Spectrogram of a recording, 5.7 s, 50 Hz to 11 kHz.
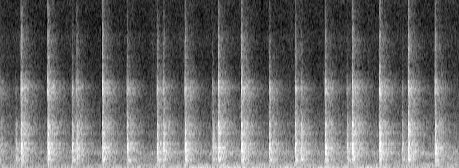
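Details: FitDesk v2.0 exercise bike: sharp, evenly spaced clicks about 87 a minute, one per pedal stroke, over a quiet background. An annoying repetitive click whose source is not identified.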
